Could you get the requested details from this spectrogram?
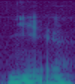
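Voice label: "nie" third tone, pinyin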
